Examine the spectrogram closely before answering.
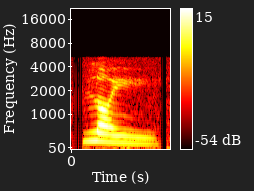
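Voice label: "leoi4", Cantonese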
